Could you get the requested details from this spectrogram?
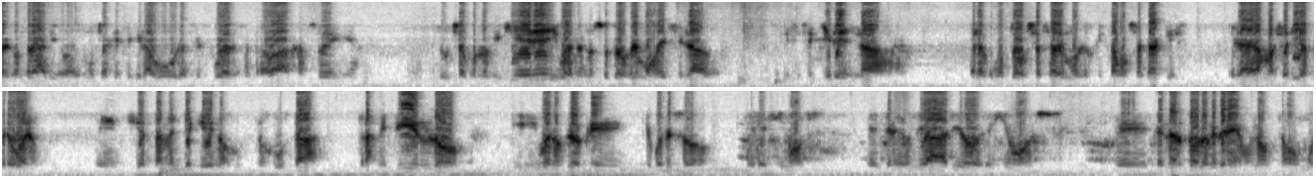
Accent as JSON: {"language": "Spanish", "region": "Buenos Aires", "country": "Argentina", "tie": "born or raised there", "said": "yo soy de la República de Mataderos y pensé que no había lugar igual, y bueno, descubrí que el Bajo Flores tiene algo por lo menos muy muy similar del lugar donde yo me crié toda mi vida"}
